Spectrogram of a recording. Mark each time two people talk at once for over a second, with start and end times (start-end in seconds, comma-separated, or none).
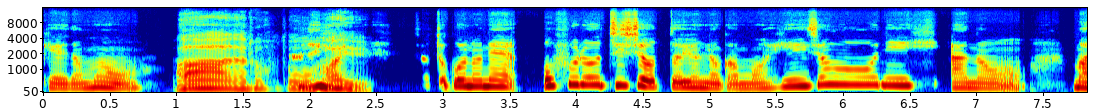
none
